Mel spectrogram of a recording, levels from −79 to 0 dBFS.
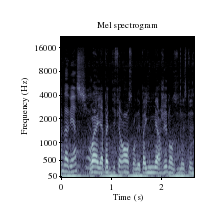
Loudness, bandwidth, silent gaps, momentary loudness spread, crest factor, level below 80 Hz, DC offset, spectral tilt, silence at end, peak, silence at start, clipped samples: -24 LUFS; 15.5 kHz; none; 5 LU; 14 dB; -26 dBFS; under 0.1%; -7.5 dB/octave; 0 s; -8 dBFS; 0 s; under 0.1%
